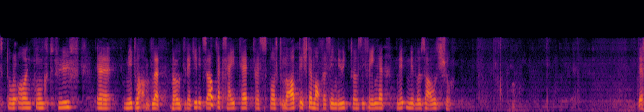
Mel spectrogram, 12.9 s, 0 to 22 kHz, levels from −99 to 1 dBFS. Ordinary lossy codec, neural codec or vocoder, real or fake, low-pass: none; codec, 16 kHz in and 24 kHz out, 0.6 kbps, FireRedTTS-2 codec; fake; 5.4 kHz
